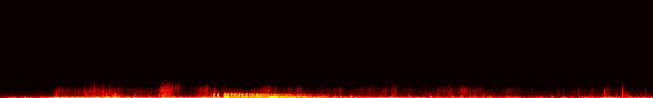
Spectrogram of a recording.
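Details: Normal bowel sounds recorded about a minute after eating a huge bowl of spaghetti: low rumbling and gurgling from the stomach, a longer churning gurgle, then small soft gurgles.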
